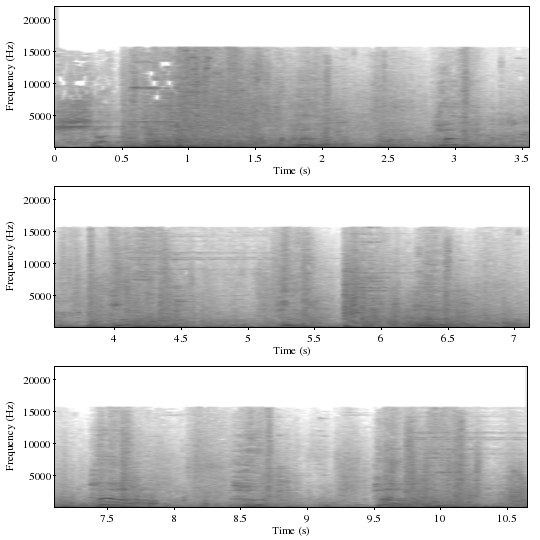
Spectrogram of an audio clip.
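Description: Video game battle effects clash and whoosh in quick bursts.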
